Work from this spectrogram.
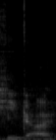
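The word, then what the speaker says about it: hygge: about denmark is that they created the term higa what famous movie and stage show have you heard the word hika it's spelled h-y-g-g-e that's right frozen talks about the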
